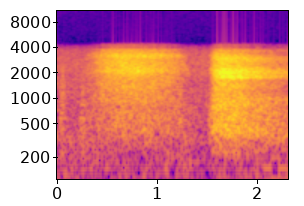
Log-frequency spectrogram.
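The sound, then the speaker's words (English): A deep breath is drawn before speaking, two long, soft, airy rushes of breath, the second starting more sharply and sounding stronger, both faint with no talk. “I love the way you take that deep breath, too, before you... that means you really, really care, and you think it out well.”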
